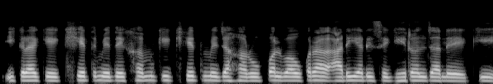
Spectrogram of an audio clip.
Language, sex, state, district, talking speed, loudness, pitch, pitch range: Bhojpuri, female, Bihar, Saran, 230 wpm, -17 LUFS, 180 Hz, 175-190 Hz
